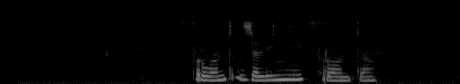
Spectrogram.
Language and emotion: Russian, neutral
